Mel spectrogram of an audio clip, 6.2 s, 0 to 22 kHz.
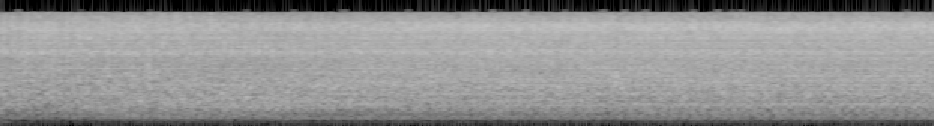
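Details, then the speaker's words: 2014 Audi Q7 TDI, engine idling, air suspension faults (compressor overheat, valve timeout codes): steady even hiss with no pulsing over quiet idle as compressor runs, front end definitely lifting. "all right okay now you can hear the compressor run let's see what's happening outside it's definitely lifting"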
